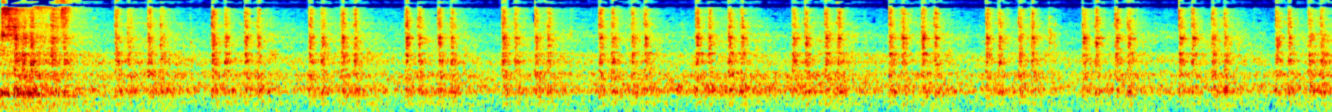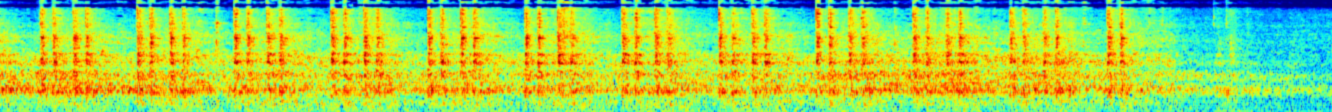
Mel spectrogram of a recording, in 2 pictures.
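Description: Passing passenger train, its wheels clattering over rail joints in a steady, rapid run of clicks over a rolling rumble, fading away near the end as the train goes by.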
